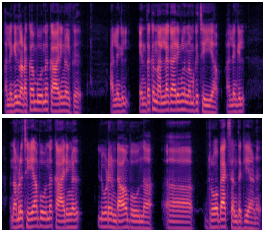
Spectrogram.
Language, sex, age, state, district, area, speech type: Malayalam, male, 45-60, Kerala, Wayanad, rural, spontaneous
